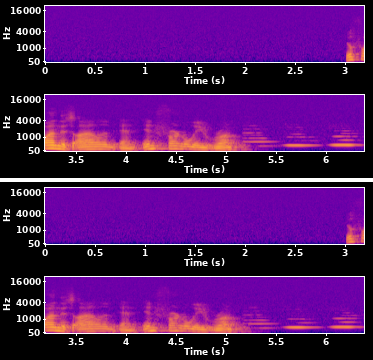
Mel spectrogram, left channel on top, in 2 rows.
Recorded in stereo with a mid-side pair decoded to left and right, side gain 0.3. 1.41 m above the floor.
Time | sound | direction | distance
3.0 | a man speaking | 45° left | 0.9 m
5.2 | a flute | 60° left | 4.5 m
